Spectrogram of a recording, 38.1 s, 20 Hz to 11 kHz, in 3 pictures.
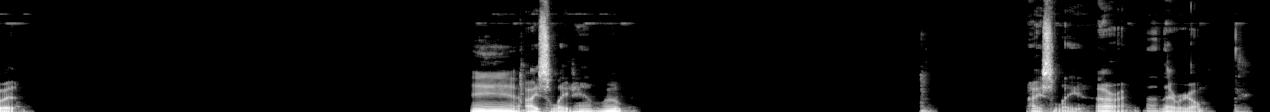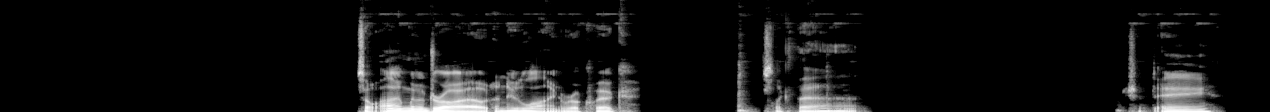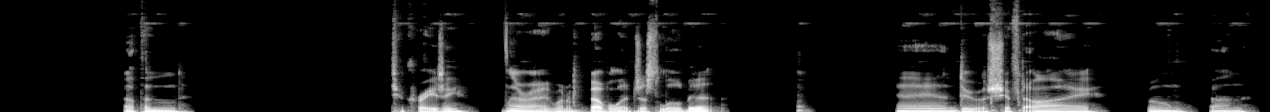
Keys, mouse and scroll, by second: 5.1 ., 6.5 ctrl+z, 9.1 ., 20.0 space, 23.8 shift+a, 31.0 b, 35.3 shift+i.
